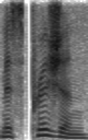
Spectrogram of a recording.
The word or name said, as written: misprision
